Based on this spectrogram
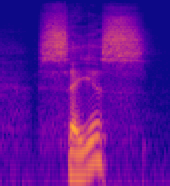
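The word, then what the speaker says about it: Ceus: by a guy named Rob Sayus is how I believe his name is pronounced. It's C-E-U-S.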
